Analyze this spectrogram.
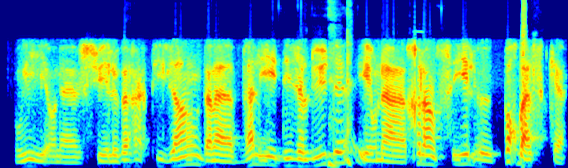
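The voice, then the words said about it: Regional French accent. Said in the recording (French): “rien que votre accent me donne faim”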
